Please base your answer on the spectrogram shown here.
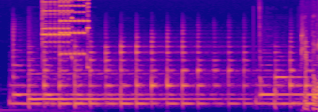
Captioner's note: digital tones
